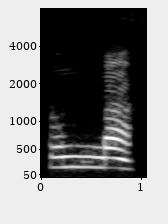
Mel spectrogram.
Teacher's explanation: এবং মিমের ওপরে তাসদিদ আসার কারণে তাসদিদ এসেছে, এটি একালিক পরিমাণ গুণনা করে পড়তে হবে।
